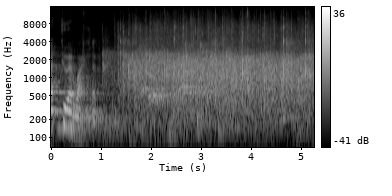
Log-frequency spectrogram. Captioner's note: audience applauding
